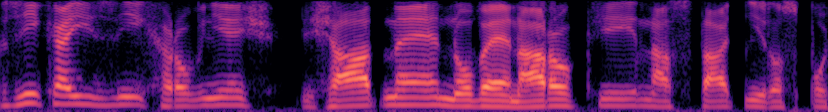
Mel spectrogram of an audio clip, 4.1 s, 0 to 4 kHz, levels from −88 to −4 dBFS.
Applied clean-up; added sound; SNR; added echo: neural diffusion model UNIVERSE++.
